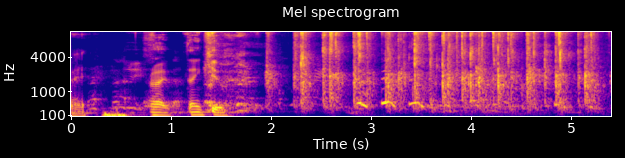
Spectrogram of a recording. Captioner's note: audience applauding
